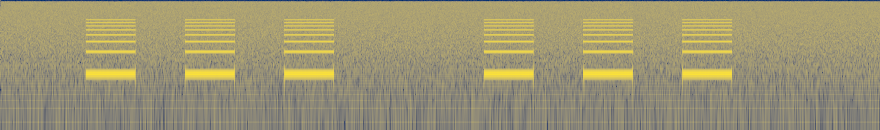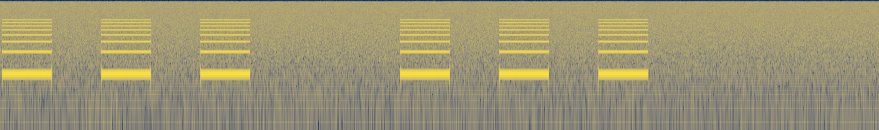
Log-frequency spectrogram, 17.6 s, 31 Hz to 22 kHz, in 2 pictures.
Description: Alarm pattern, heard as an alarm's beeps, played four times, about 540 Hz. Temporal three. Smoke or fire, evacuate.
